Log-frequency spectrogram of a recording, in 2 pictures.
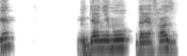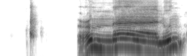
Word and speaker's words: عمالون: Ummalun. Attention, deux lettres qui se doublent ici. C'est un shadda.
